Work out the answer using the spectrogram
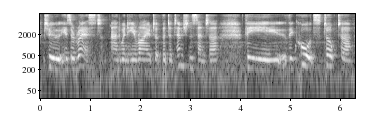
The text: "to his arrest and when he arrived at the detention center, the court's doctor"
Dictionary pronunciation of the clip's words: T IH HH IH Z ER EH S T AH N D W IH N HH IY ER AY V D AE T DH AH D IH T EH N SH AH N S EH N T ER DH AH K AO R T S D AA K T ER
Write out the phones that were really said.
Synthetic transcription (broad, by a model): T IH IH Z ER EH S T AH N W IH N IY ER AY V D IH T DH AH D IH T EH N SH N S EH N T ER DH AH K AO R T S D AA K T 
